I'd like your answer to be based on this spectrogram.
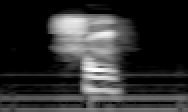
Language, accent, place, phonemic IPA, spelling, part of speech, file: French, France, Lyon, /fɔ̃/, fon, noun, LL-Q150 (fra)-fon.wav
- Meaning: Fon (language)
